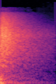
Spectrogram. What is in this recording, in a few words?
round acoustic snare sample a sharp key, steel snare drum tuned to the A# note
